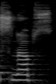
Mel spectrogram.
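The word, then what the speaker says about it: snRNPs: है स्प्लाइसोजोम्स होते हैं अब इन्हें बोला क्या जाता है स्नेप्स लेकिन इनकी स्पेलिंग क्या होती है एस एन आई आर पी S that is इनको लिखते हम ऐसे हैं सो दैट इज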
